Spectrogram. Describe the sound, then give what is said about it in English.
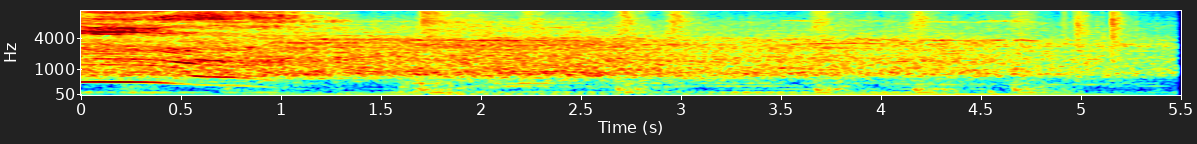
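A huge arena crowd roars and cheers without pause as Bill Goldberg becomes the new heavyweight world champion, a loud dense wall of voices with a falling whoop near the start and faint rhythmic bursts of live, not piped-in, chanting underneath. “The crowd go completely and utterly insane. You can tell that these chants are not piped in, and indeed, nor should they be.”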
